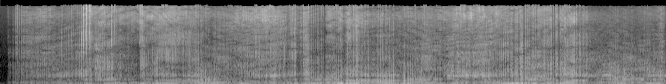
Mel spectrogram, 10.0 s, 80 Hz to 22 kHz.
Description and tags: Rotate metal 1
Recorded with H4n - Rotating two bits of aluminium in a circular motion.
circular, stereo, ring, rotate, soft, metal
